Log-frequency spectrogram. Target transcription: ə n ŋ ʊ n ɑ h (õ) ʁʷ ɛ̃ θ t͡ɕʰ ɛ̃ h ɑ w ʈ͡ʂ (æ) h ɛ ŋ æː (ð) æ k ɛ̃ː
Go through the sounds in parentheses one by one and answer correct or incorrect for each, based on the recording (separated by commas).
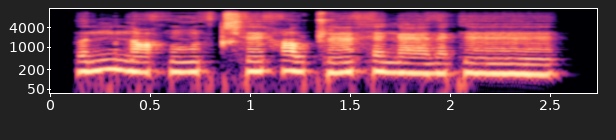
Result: incorrect, incorrect, correct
